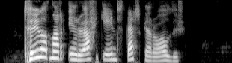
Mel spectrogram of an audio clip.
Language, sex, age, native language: Icelandic, female, 13, Icelandic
